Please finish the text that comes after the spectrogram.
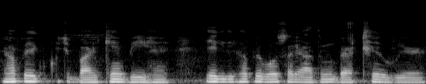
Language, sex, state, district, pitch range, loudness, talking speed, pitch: Hindi, male, Jharkhand, Ranchi, 110-130 Hz, -18 LUFS, 210 wpm, 120 Hz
